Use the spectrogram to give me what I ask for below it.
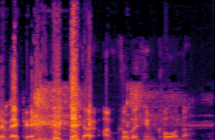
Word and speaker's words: Ecke: About this, sorry about interrupting you, but on the on Rize Gaming, the Sand King, it's actually German. It means corner, and it's pronounced Ecke.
